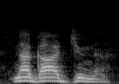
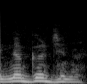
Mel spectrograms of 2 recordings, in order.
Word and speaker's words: Nagarjuna: Nagarjuna. Nagarjuna. You don't say Nagarjuna.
